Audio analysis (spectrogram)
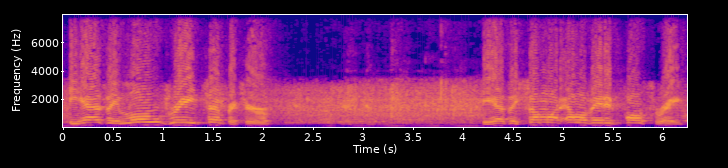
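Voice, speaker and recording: A man giving a formal medical statement as a spokesman, in careful, halting phrases. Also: on the high side, sing-song. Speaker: hospital spokesman. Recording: muffled, noisy archival press feed.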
